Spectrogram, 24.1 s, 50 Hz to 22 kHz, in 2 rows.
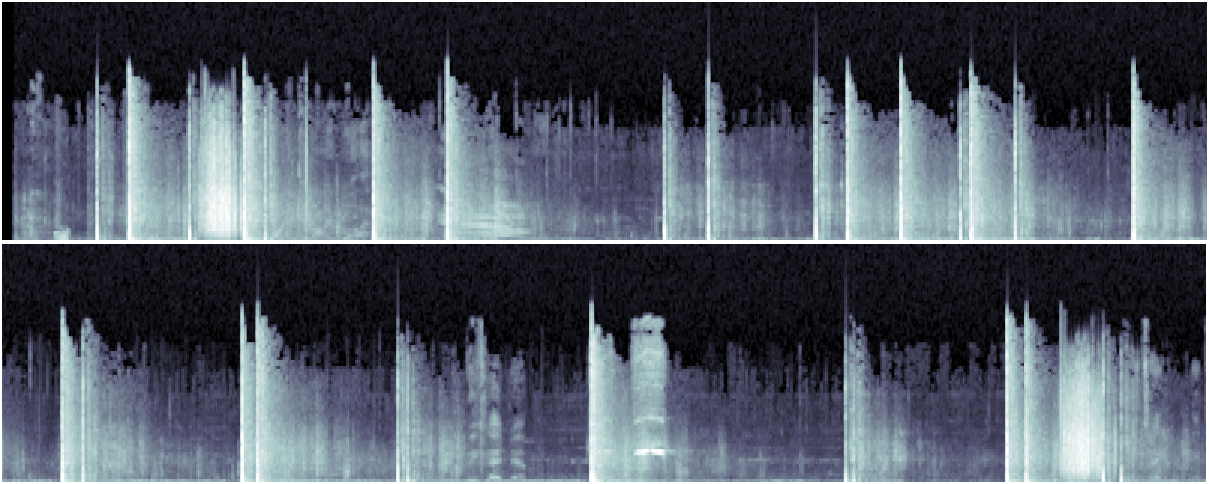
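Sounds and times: firework shells bursting: 0.8s - 4.7s, 22.1s - 23.5s.

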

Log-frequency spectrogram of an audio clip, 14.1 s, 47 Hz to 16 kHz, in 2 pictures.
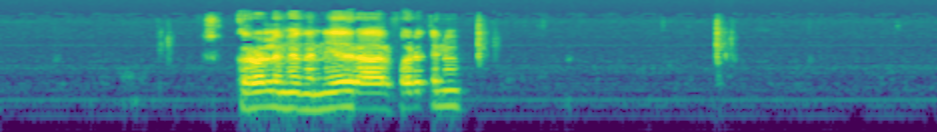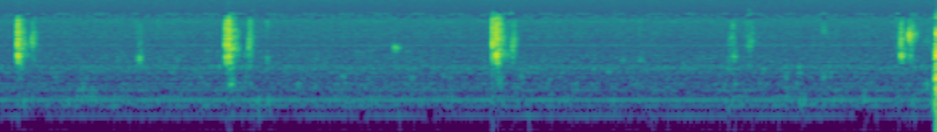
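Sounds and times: faint low hum: 0.0s - 14.0s
sharp computer clicks: 3.5s - 3.8s, 5.4s - 5.6s, 7.1s - 7.4s, 8.1s - 9.1s, 10.7s - 11.0s, 13.8s - 14.0s.

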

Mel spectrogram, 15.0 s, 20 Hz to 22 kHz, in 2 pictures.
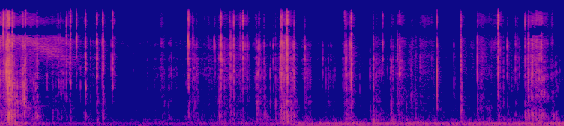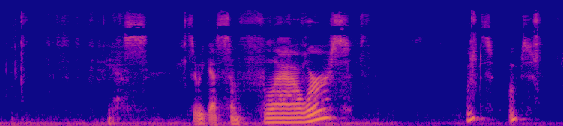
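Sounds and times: plastic packet crinkling: 0.0s - 8.0s.

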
